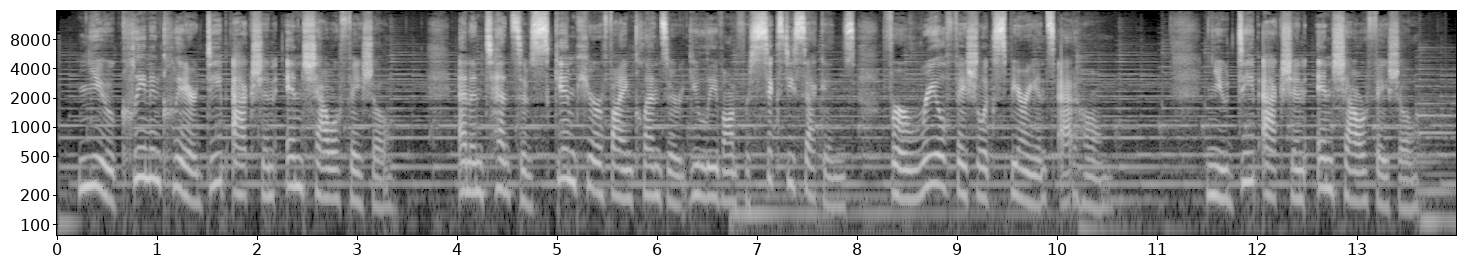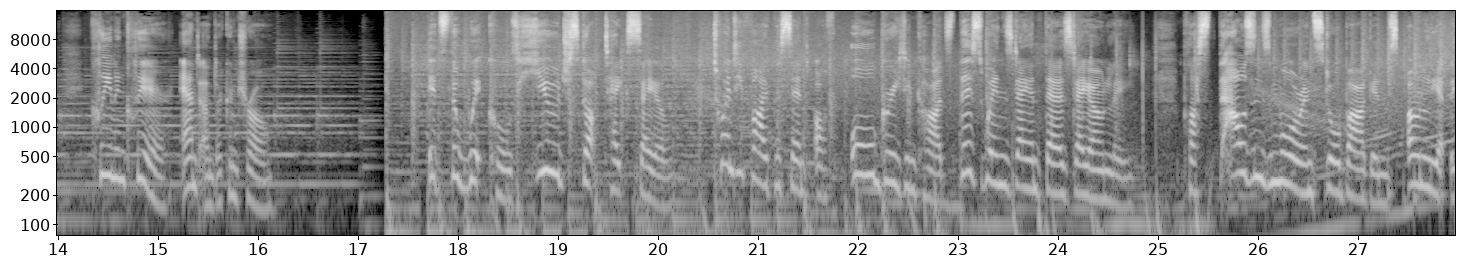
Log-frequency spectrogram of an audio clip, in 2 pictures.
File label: American British and Australian Accents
